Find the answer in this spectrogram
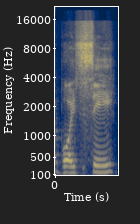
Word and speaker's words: Boise: I know, Boise. Melbourne. Melbourne. MELBN. Melbourne. That's it. Melbourne. BOISE. No Z.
